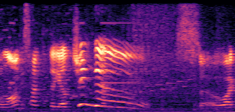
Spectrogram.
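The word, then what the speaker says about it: Jinjo: call them jingos and I knew they were spelled gingo but I always pronounce them Jingo now hear me out on this when they when you collect one and they all fly away they yell Jingo but it sounded to me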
